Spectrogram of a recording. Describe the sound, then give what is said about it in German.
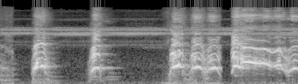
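A dog barks loudly at a rat slipping into a baby's room: two sharp single barks, then a quick cluster, ending in a longer, drawn-out yelping bark, with a steady high-pitched tone in the background. “sieht Susi eine Ratte, die ins Zimmer vom Baby schlüpft und ballt so laut wie sie kann”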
